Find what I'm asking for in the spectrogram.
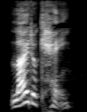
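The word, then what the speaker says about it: lidocaine: リのところがライという風に読まれまして、そして、えー、リドカイン、カインのところがケイという風に発音されていました。つまり、ライドケイン。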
